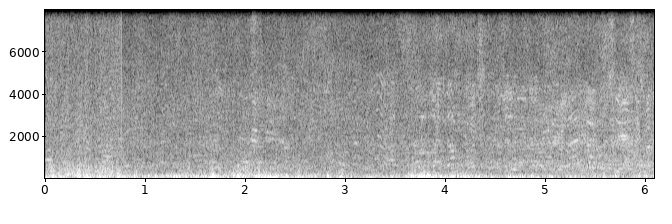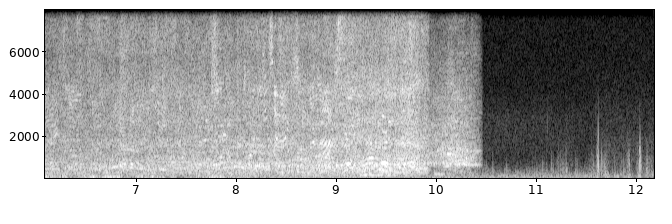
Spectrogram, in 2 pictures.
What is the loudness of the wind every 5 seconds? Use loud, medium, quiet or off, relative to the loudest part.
loud, medium, quiet.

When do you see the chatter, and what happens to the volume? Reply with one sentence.
The chatter can be heard from 0.0 to 10.4 s, getting louder.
